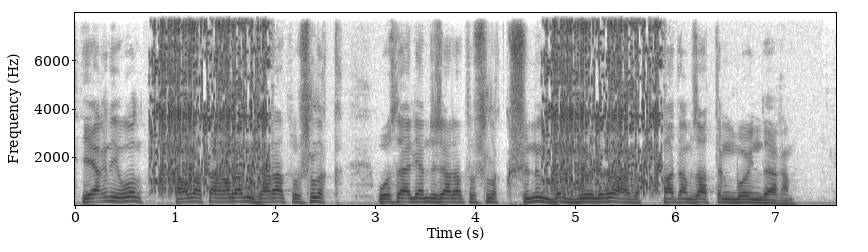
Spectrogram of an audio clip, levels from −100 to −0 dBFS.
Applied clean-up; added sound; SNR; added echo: none; Alarm; -1 dB; none.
